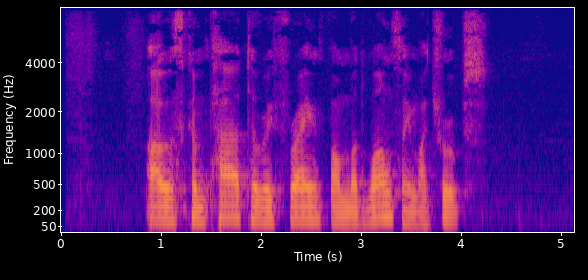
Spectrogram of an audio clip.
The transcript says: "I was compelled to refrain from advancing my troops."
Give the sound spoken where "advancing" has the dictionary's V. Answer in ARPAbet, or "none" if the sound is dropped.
W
